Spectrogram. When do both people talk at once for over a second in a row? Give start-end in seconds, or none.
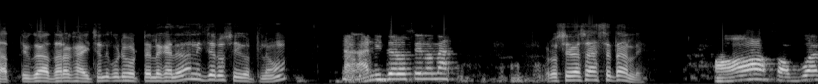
none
